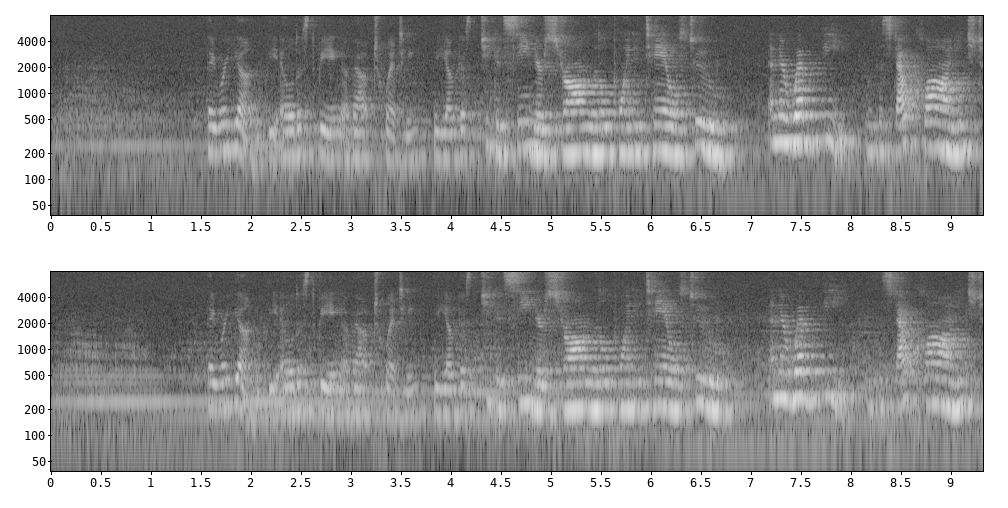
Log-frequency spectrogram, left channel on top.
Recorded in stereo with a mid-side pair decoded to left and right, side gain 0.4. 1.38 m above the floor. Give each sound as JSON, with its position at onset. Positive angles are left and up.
{"t": 1.6, "sound": "a woman speaking", "azimuth_deg": 10, "distance_m": 3.0}
{"t": 4.3, "sound": "a woman speaking", "azimuth_deg": 50, "distance_m": 7.5}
